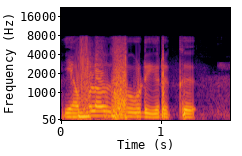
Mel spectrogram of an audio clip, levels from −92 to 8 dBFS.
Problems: constant background noise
